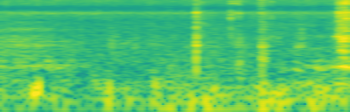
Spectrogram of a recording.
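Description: Near silence, with a few faint clicks from a pistol being handled and pushed back into its holster.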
